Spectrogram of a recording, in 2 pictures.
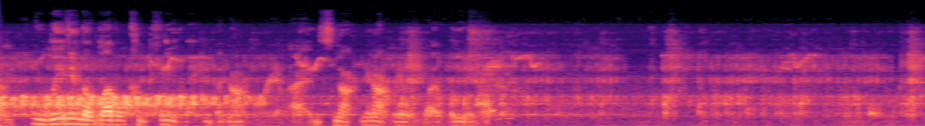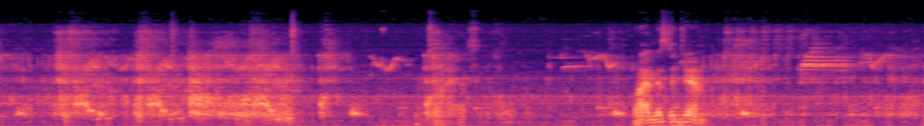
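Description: Video game sound effects chirp and burst through a television speaker.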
